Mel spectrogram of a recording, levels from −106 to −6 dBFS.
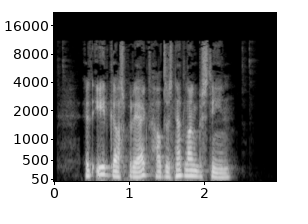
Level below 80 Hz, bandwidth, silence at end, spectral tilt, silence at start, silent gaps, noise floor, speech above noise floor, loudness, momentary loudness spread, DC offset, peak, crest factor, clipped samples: -52 dBFS; 11.5 kHz; 0.6 s; -6.5 dB/octave; 0.4 s; none; -71 dBFS; 47 dB; -26 LUFS; 8 LU; under 0.1%; -8 dBFS; 18 dB; under 0.1%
